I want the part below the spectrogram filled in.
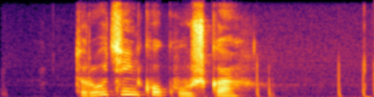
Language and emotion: Russian, neutral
